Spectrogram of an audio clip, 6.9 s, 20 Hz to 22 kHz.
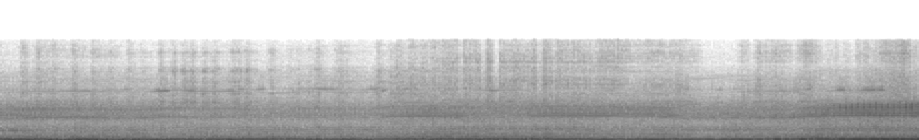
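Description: Alauda Mk2 flying-car test platform, a large electric multirotor, flying overhead. Its propellers and motors make a steady low buzzing hum that dips a little midway and swells again near the end.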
